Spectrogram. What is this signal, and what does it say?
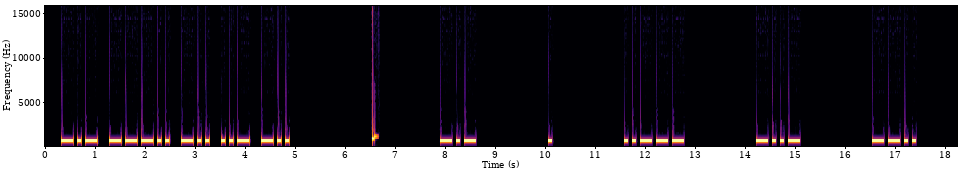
Morse code, heard as a keyed tone, about 15 wpm, spaced as for 8 wpm, 700 Hz. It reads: K8DUD KE2XZ
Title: USA Call Signs - 5 Characters - 6x Character Spacing - 15wpm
